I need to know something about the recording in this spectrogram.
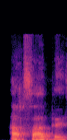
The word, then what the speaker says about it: Arzate: ¿Así se pronuncia, Arzate? Arzate, sí, así es.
